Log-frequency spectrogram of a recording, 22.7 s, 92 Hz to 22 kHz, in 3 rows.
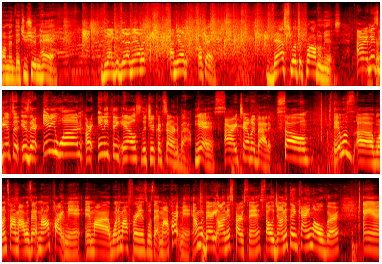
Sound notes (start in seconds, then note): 1.0 applause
